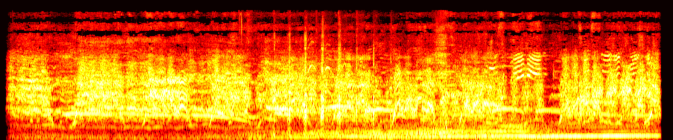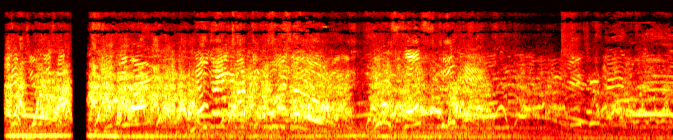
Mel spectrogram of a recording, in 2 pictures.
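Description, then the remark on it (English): A dense crowd of anti-Trump demonstrators yelling and barking like dogs, loud, with overlapping shouts, chatter and occasional screams filling the whole stretch, broken by two brief dropouts. “here is the reaction from anti-Trump demonstrators. They literally start barking.”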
